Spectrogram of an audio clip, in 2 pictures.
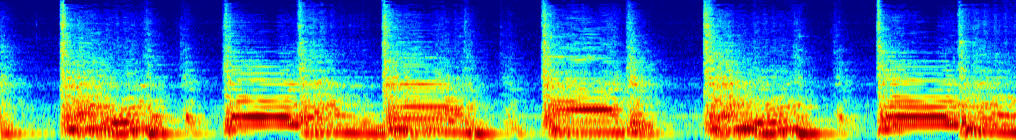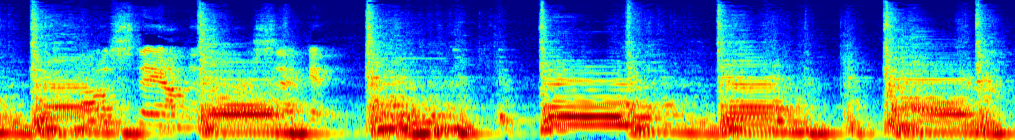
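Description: Steel-string acoustic guitar playing a blues verse in G. It repeats a riff in a steady rhythm, with a low G struck hard and notes sliding up in pitch.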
